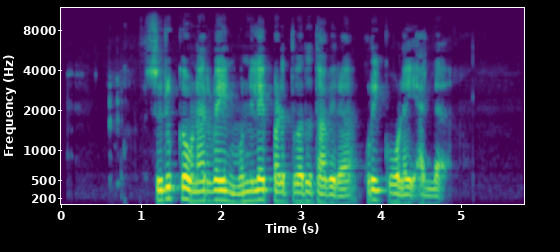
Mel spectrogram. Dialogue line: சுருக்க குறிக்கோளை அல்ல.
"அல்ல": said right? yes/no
yes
